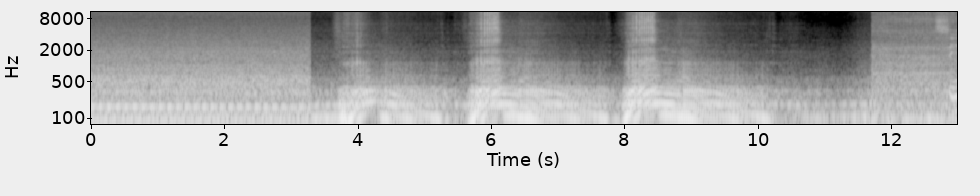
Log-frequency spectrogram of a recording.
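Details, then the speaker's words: Nissan 5.6L VK56DE V8 after the failed aftermarket AC Delco oil filter was replaced with an OEM Nissan filter and fresh full synthetic oil: picks up cleanly in a few quick revs and settles back, with no whine left over the exhaust. It runs normally. "like we fixed our issue sounds a lot better in here actually"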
